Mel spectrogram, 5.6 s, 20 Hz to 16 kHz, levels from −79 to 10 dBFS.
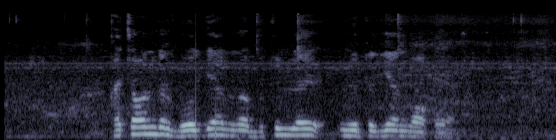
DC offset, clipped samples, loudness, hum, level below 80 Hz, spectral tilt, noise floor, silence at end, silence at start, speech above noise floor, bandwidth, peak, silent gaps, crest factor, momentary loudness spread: under 0.1%; under 0.1%; -26 LUFS; none; -58 dBFS; -7 dB/octave; -49 dBFS; 0.05 s; 0.25 s; 24 dB; 11.5 kHz; -10 dBFS; none; 16 dB; 23 LU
